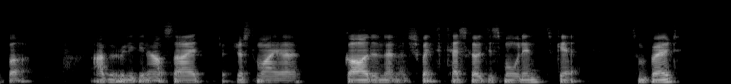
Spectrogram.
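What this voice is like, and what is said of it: Slightly ill, sick-sounding voice. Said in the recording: “Maybe you can tell from my voice, I'm a little bit ill”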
